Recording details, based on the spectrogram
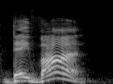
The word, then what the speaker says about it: Davonne: So y'all, let's get into it, because I got my girl, Davon.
